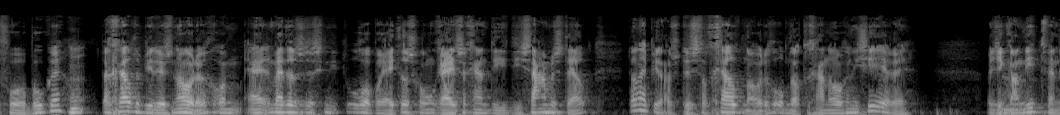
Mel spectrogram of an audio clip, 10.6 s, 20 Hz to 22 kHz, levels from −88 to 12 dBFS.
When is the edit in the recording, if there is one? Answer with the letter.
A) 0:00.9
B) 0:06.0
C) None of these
A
